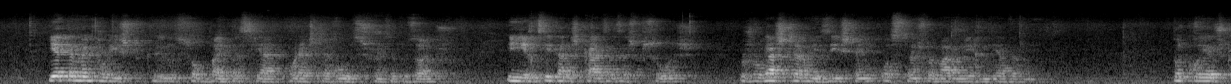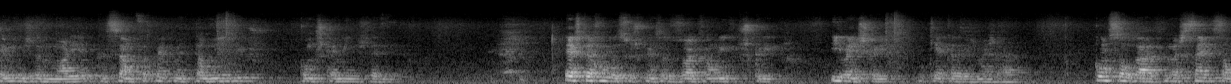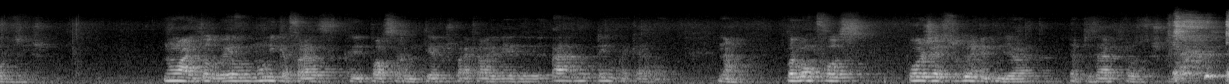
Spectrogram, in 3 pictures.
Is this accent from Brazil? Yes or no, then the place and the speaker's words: no; Ílhavo, Aveiro, Portugal; Na minha infância, tal como no Zé António, Ilha era uma vila, ainda essencialmente ligada ao mar e à pesca longínqua da Terra Nova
